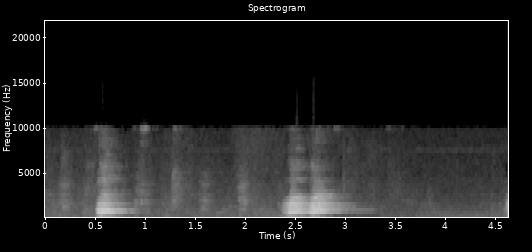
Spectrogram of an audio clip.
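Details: Shiba Inu pup named Tako playing a game of tag with Bobby, a Pekingese; two sharp, loud barks, one near the start and a doubled one a couple of seconds later, over a quiet room.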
